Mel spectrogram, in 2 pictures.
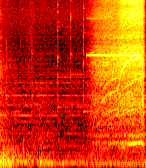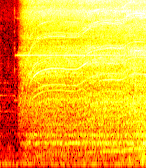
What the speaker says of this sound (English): Then I'll take the self-tapping screw and ground off the grounding wire to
